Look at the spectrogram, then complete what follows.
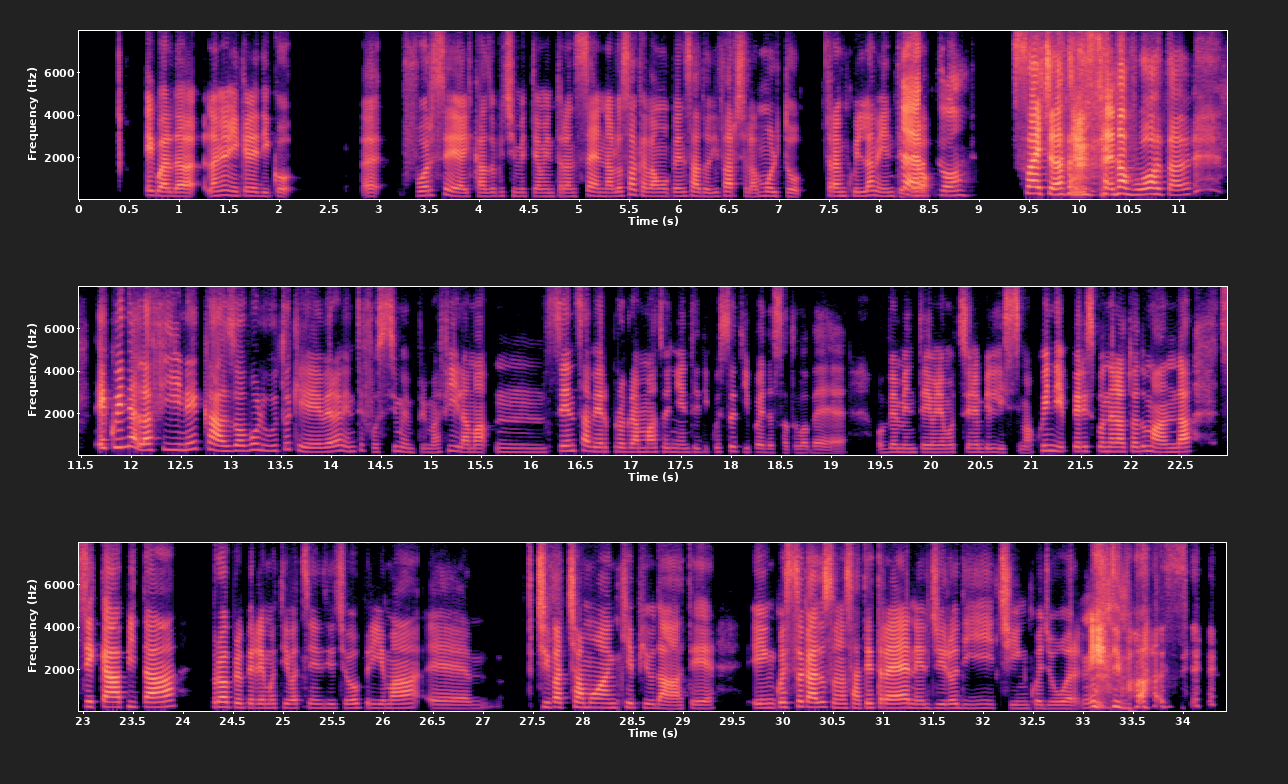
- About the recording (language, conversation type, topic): Italian, podcast, Hai mai fatto un viaggio solo per un concerto?
- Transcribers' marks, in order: laughing while speaking: "c'è la transenna vuota"; tapping; laughing while speaking: "di base"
